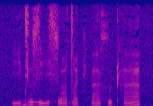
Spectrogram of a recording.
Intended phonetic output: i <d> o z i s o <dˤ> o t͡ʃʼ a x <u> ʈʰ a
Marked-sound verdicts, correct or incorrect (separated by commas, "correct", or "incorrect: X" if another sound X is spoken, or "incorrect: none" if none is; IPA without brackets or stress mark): incorrect: dʲ, correct, correct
